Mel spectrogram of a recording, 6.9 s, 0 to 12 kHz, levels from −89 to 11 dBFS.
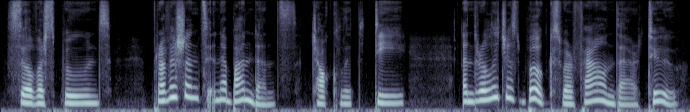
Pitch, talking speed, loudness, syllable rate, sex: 220 Hz, 120 wpm, -18 LUFS, 4.9 syllables/s, female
